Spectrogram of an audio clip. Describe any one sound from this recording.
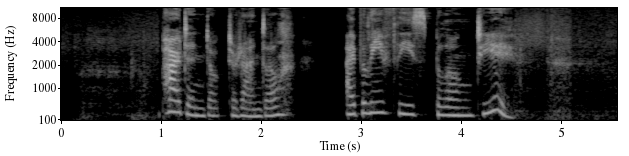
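A young woman speaks quietly and tearfully close by.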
